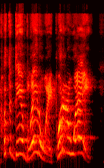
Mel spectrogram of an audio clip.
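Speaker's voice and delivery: high-pitched yelling, carrying far. Speaker recounting yelling at one of the guys, retelling a yell. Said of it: "I'm yelling at him".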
